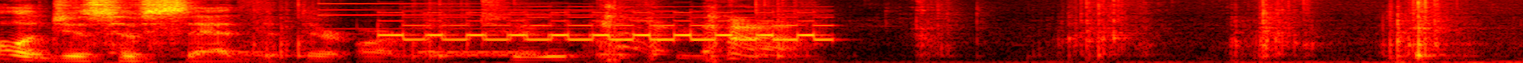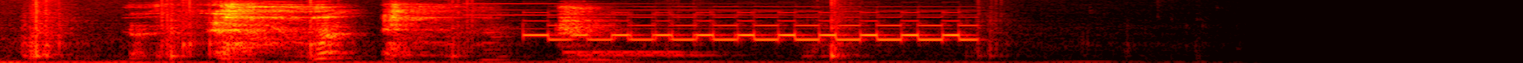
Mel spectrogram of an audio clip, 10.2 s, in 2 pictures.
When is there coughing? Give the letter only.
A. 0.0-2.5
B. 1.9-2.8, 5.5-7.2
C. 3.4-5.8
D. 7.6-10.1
B.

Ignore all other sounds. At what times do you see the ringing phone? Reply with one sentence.
The ringing phone can be heard from 0.8 to 2.8 s and from 6.3 to 8.3 s.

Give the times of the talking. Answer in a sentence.
The talking can be heard from 0.0 to 2.5 s.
